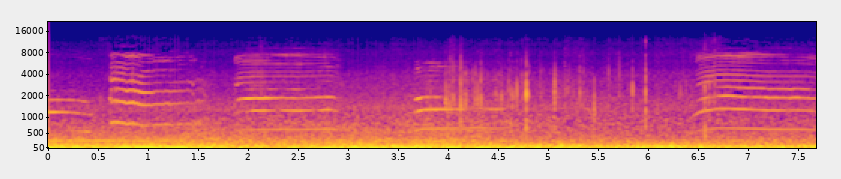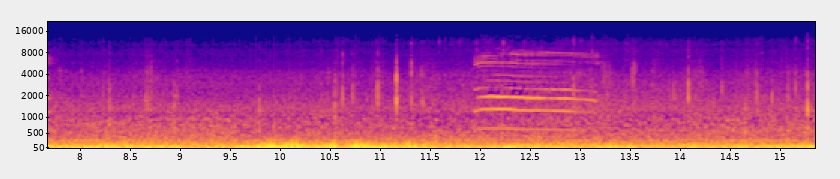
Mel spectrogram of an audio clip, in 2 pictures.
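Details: Siamese mix cat meowing repeatedly, about five clear, drawn-out meows spaced unevenly across the recording, each bright and slightly rising then falling, over a steady low rumble of background noise.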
